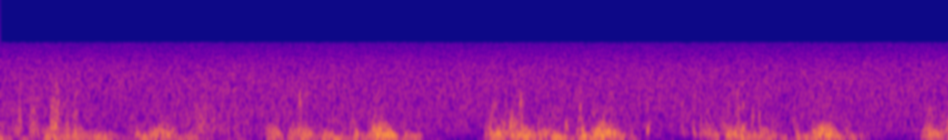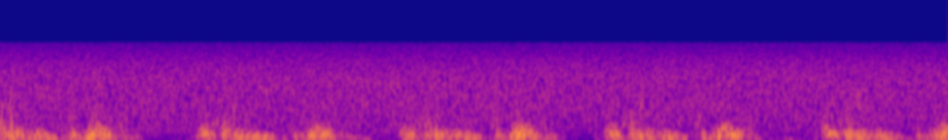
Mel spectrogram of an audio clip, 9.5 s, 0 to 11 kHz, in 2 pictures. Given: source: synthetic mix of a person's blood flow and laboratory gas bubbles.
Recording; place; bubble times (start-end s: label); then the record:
Doppler ultrasound of blood flow; precordium
2.98-3.05 s: bubbles
3.20-3.29 s: bubbles
3.38-3.84 s: bubbles
From the record:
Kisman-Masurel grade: 211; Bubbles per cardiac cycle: several, 3 to 8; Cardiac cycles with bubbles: 1 to 10%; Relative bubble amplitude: barely perceptible (0.100 to 0.250); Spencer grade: 1 (occasional bubble signal discernible with the cardiac motion signal, with majority of cardiac periods free of bubbles); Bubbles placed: anywhere in the cardiac cycle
